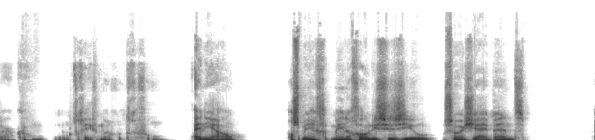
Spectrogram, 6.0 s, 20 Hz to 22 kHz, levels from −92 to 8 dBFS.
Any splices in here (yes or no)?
no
